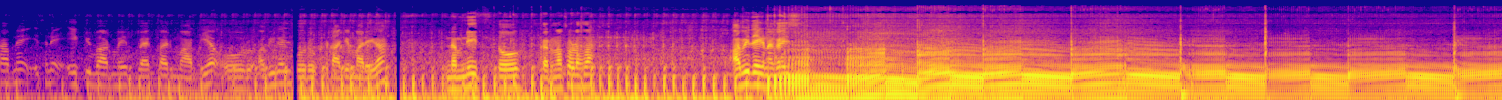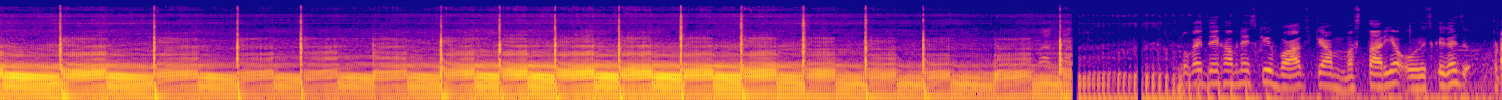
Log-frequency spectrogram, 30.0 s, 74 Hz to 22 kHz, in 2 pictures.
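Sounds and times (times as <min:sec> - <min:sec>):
motorcycle engine revving: 0:00.0 - 0:27.6
exhaust backfire pops: 0:08.2 - 0:24.6.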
